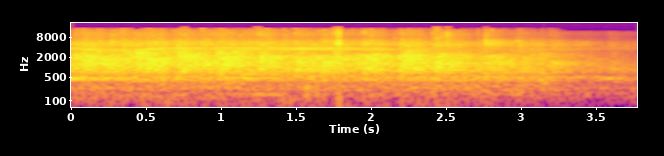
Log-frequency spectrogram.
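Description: An audience applauds with a dense, steady crackle of many hands clapping at once, fading gradually toward the end.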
